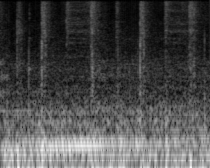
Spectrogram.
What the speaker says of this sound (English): So we're following that car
